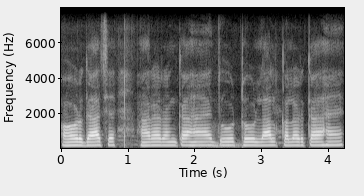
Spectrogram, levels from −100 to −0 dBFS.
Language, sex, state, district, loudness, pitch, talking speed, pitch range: Hindi, female, Bihar, Bhagalpur, -16 LUFS, 190 Hz, 170 wpm, 185-190 Hz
